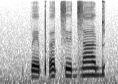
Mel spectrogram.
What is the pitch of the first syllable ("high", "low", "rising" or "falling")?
low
